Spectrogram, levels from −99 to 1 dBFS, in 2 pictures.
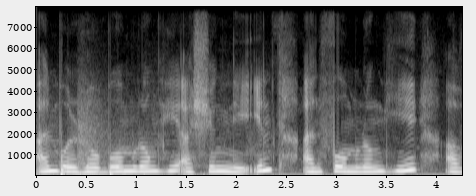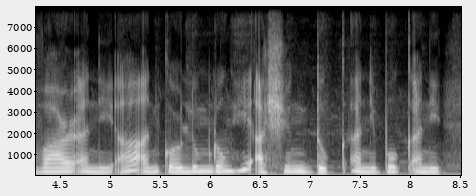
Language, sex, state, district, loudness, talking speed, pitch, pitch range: Mizo, female, Mizoram, Aizawl, -16 LUFS, 205 wpm, 210 Hz, 195-220 Hz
